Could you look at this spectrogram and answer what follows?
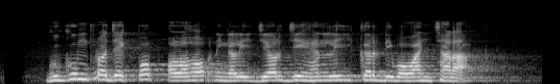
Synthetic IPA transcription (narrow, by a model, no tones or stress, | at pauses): ɡuɡumpɾɔd͡ʒɛk̚pɔp̚ɔlɔɦɔk̚niŋɡalid͡ʒɔrd͡ʒiɦɛnlikɨrdiwawaɲt͡ʃaɾa̰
